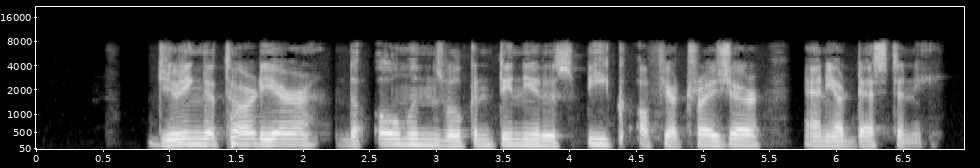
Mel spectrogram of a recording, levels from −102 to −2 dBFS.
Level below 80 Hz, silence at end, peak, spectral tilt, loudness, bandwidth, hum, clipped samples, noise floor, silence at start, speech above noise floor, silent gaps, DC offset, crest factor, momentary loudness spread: -54 dBFS; 0.3 s; -2 dBFS; -4.5 dB/octave; -15 LUFS; 8.2 kHz; none; under 0.1%; -78 dBFS; 0.85 s; 63 dB; none; under 0.1%; 14 dB; 9 LU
